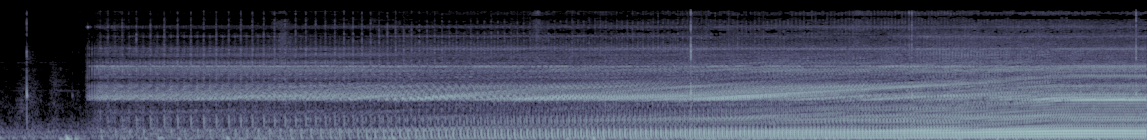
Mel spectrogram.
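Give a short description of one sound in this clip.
A handheld massage gun motor whirs steadily and rises in pitch as it speeds up.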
